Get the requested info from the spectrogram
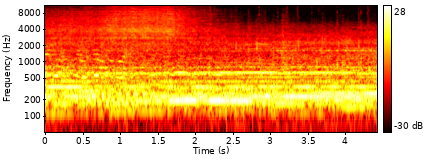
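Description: Live heavy band's distorted electric guitars holding a droning chord at the end of a song, with a cymbal wash that fades out about halfway through while the amplified guitar tone rings on.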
